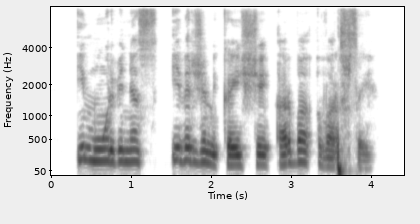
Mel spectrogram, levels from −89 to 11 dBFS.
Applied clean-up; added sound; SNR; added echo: neural mask model DeepFilterNet 3.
